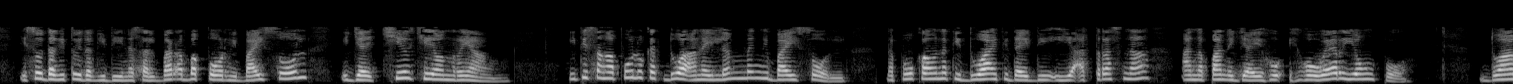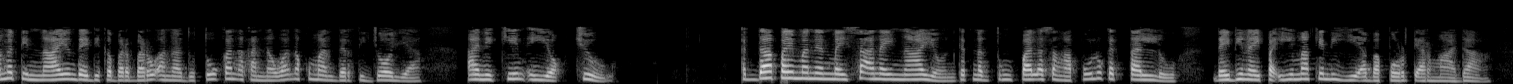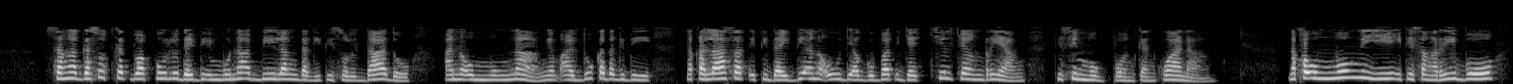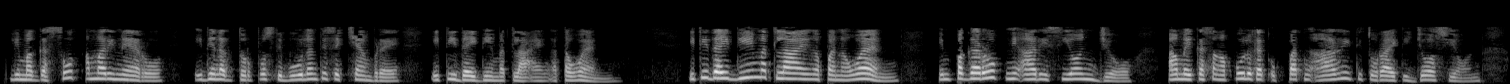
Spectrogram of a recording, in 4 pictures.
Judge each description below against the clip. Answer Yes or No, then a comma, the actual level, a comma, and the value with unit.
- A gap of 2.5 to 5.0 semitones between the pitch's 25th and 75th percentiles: Yes, average, 4.1 semitones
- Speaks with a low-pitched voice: No, high, 225 Hz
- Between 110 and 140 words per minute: Yes, average, 135 wpm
